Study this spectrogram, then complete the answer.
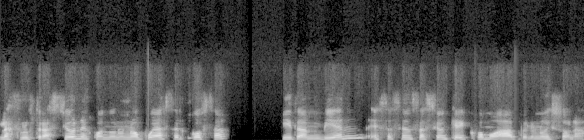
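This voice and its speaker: This woman's voice sits at a fairly high pitch. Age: 30s. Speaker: mayor. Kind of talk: interview.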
